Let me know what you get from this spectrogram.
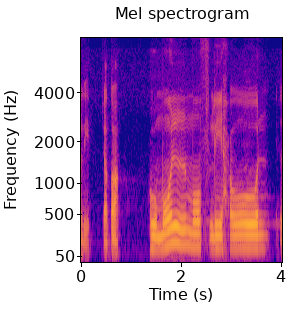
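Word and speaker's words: مفلحون: Yaitu nun hidupnya ini yang awalnya fathah diganti dengan sukun atau disukunkan. Muflihun. Nah, seperti itu.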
